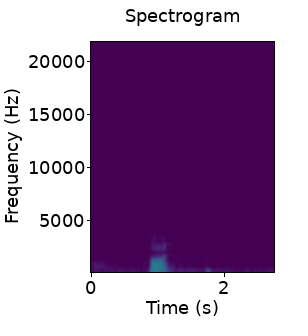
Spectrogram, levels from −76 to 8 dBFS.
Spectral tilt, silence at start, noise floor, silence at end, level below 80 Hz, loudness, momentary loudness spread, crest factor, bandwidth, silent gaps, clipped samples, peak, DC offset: -8 dB/octave; 0.85 s; -72 dBFS; 0.95 s; -70 dBFS; -45 LUFS; 21 LU; 24 dB; 16.5 kHz; none; under 0.1%; -28 dBFS; under 0.1%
